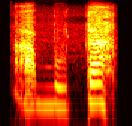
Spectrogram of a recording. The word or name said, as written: Abuta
